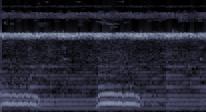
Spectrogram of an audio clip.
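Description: Two owl-like hoots, each rising, holding and falling, the first at the start and the second about a second in, over a steady electronic lullaby melody with a high steady chirring tone, as from a baby soother toy playing nature sounds.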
